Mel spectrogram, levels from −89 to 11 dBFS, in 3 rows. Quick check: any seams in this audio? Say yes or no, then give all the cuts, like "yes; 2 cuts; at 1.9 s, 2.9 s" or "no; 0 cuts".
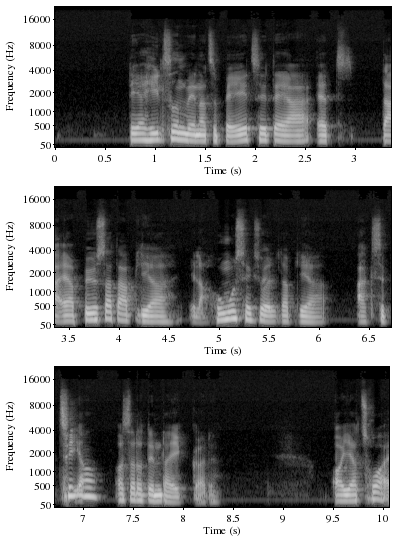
yes; 2 cuts; at 4.6 s, 7.2 s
